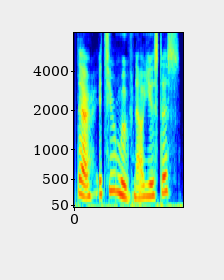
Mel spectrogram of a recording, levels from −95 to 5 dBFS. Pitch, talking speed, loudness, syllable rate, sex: 230 Hz, 220 wpm, -19 LUFS, 5.8 syllables/s, female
